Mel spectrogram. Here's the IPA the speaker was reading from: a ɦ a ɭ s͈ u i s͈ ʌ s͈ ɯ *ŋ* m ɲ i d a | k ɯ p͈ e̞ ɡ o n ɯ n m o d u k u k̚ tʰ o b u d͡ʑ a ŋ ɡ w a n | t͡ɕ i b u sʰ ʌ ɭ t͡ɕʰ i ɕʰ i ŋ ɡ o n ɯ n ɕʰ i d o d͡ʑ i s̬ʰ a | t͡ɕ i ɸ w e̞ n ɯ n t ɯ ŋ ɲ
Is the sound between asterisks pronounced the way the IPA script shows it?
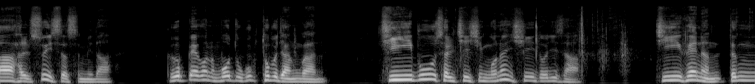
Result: no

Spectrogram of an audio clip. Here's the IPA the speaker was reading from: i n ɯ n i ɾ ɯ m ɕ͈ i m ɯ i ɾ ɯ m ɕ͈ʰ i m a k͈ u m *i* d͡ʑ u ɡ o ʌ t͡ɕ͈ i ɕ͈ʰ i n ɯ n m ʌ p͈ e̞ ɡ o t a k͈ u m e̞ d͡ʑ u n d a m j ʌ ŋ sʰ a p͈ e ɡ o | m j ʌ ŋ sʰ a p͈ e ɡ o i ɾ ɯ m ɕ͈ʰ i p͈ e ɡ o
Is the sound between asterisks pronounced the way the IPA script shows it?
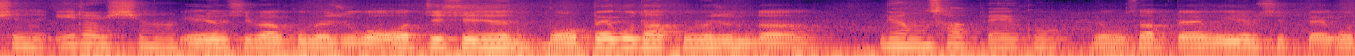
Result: no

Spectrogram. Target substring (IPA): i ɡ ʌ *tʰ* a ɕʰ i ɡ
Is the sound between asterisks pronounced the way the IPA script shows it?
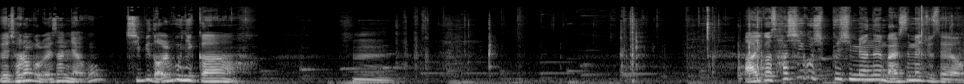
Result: no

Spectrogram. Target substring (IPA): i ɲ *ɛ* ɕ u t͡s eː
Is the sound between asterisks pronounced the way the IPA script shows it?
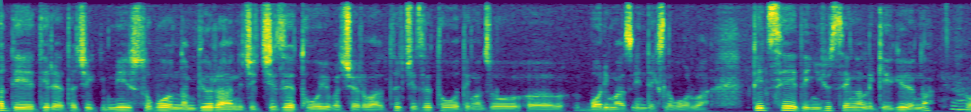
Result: no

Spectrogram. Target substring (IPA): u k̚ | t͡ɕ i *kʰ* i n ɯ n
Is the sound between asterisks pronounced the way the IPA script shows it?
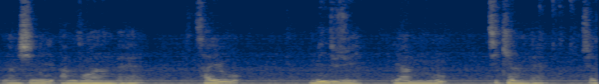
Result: yes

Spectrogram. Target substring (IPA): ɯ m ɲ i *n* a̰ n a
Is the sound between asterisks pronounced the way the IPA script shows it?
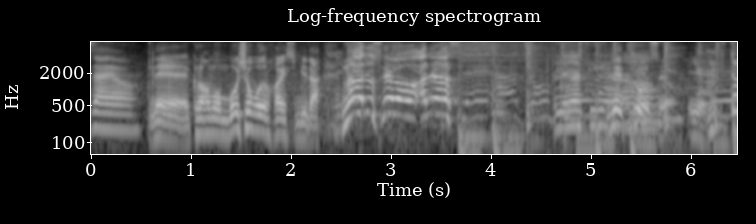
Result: no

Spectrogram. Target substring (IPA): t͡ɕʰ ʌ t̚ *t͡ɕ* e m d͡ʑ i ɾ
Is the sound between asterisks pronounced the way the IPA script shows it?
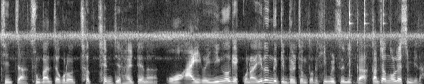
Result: no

